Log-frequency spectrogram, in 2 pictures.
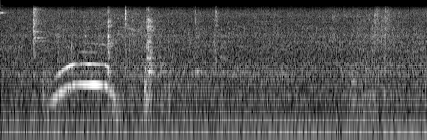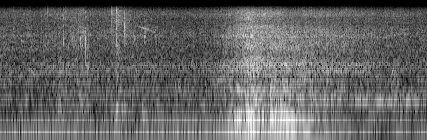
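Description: Suzuki Samurai's engine running slowly in gear as it crawls down a muddy rut, with a short burst of revving and churning noise about three-quarters of the way through. A brief rising-and-falling squeal and a few sharp clicks come about a second in.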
